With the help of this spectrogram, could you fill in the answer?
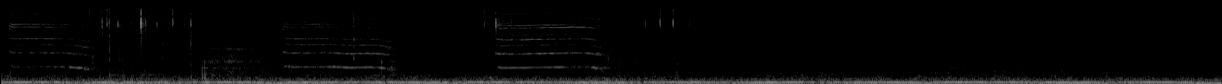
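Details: Relaxing Sphynx kitten giving three clear, drawn-out mews in the first six seconds, each steady and slightly falling in pitch, over a constant low electrical hum and faint rustling, then only the hum.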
